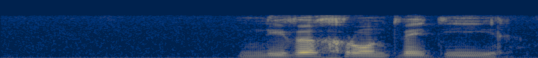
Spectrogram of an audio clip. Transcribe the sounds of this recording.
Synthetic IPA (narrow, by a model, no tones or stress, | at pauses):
nivəχrɔntvɛtɦiːr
